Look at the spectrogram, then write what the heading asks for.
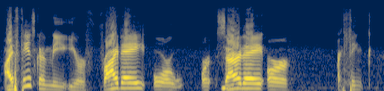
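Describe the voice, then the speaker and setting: Bright, clear young-sounding male podcast host. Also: a little high, no room sound, low-quality recording. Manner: halting, repeats and restarts phrases. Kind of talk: casual podcast sign-off talk.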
